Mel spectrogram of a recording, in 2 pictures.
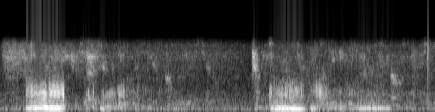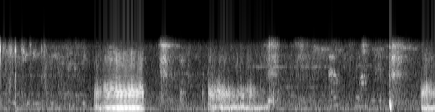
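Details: Sleeping dog snoring: irregular low rumbles with snuffling and grunting between them.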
